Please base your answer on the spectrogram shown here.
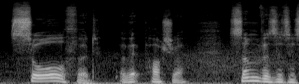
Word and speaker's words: Salford: And how is Salford pronounced? Well, S-A-L-F-O-R-D is how it's spelt. The first symbol sounds like the Spanish word for sun, sol, but in fact it refers to the willow tree, or sallow.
